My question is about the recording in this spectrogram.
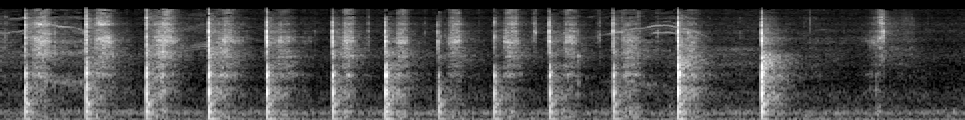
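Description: Scratch-off lottery ticket being scratched: short, rapid rasping strokes, about four a second, scrape the coating off the card on a hard tabletop. The strokes stop about four seconds in.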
